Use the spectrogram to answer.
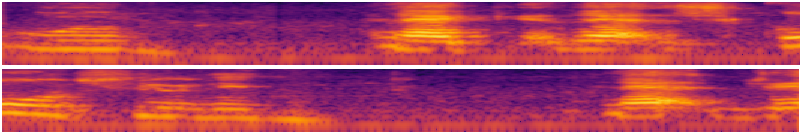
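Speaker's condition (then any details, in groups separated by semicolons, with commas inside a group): Cerebral palsy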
